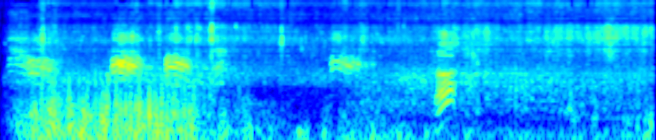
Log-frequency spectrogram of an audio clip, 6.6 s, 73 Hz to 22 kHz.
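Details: Several crows feeding, recorded 3 March 2026: two seconds of crunchy pecking and chewing, with several short, hoarse caws and one lower, drawn-out caw near the end.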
